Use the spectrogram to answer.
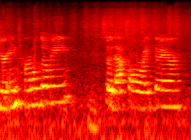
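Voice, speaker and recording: Over noticeable background noise and audible room echo, a woman speaks fairly quickly at a high pitch with monotone, flat intonation. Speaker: tech presenter. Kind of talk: tech talk with demo. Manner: fast.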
